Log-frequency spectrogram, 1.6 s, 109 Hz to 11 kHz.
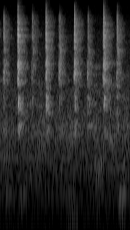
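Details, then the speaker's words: Yamaha FZR 600, engine turned over by hand at the crank during timing chain tensioner adjustment: crisp light metallic ticks, about six per second, seemingly from a side casing; something loose suspected, possibly the running rattle, unconfirmed. "i heard this noise i don't know if you can hear it as i was turning the crank around like that i thought what's that cranking noise there"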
